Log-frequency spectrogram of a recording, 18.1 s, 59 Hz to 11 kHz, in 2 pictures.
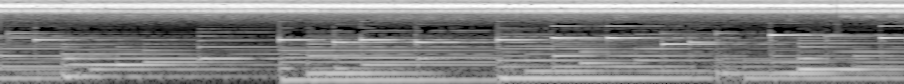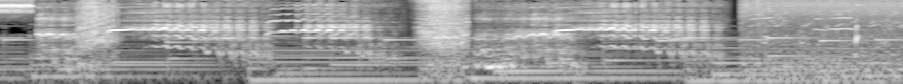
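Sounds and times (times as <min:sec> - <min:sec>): background music: 0:00.0 - 0:18.0
horse whinnying: 0:09.4 - 0:16.2.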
